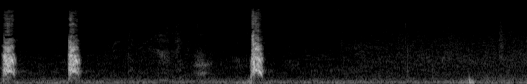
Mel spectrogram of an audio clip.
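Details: Dachshund barking three times, short sharp barks with two close together and a third about two seconds later, then a quiet room.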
